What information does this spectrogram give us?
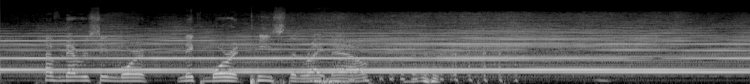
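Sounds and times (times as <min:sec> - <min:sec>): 
rotating outdoor warning siren wailing: 0:00.0 - 0:07.4
speech: 0:00.4 - 0:05.3
murmur of voices: 0:02.6 - 0:05.2
laughter: 0:02.6 - 0:06.8.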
